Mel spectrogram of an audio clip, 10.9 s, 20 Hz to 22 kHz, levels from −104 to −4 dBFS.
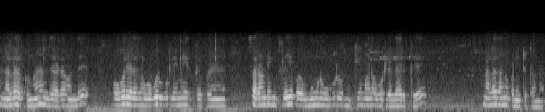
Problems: low volume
